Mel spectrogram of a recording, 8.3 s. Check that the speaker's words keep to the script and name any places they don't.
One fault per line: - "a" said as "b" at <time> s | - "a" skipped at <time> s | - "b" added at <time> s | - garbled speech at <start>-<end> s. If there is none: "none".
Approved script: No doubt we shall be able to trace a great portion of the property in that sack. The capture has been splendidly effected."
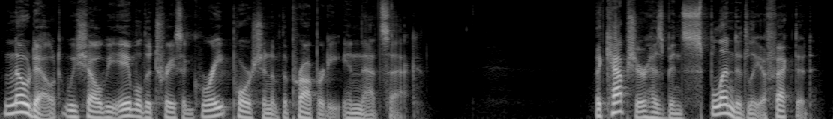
none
